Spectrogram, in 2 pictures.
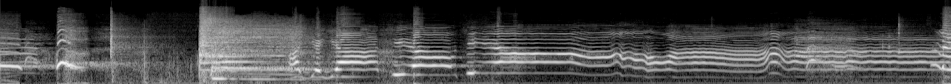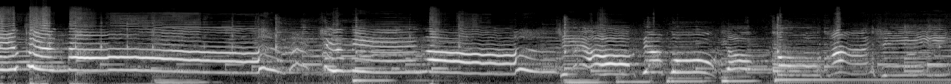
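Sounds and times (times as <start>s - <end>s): loud percussion crash: 1.2s - 4.1s
woman singing opera: 3.4s - 19.0s.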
